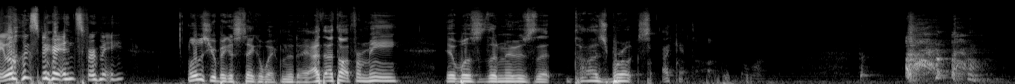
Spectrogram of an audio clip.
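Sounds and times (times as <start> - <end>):
speech: 0.0 - 7.0
person coughing: 8.6 - 10.0.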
